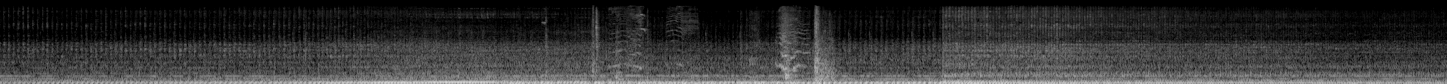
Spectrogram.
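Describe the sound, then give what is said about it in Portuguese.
A car engine idles with a steady, low droning rumble and a constant hum, with a few faint clicks and rattles partway through. No one speaks. “Não, vamos no meu carro, ele vai me mandar.”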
